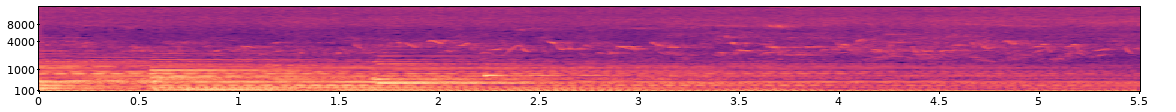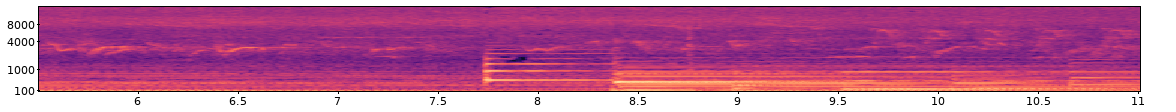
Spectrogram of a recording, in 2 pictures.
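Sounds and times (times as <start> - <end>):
small birds chirping: 0.0 - 11.0
soft piano chord: 0.0 - 11.0.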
